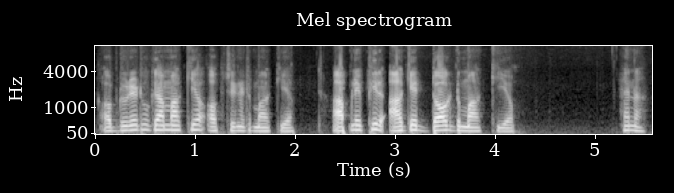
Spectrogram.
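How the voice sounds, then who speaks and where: Mellow-voiced man drilling English vocabulary. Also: on the high side, moderate pace, no room sound, lo-fi sound. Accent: Indian English. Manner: drills words, spells them letter by letter, asks and answers his own questions. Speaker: vocabulary teacher. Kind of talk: exam-prep vocabulary lesson.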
